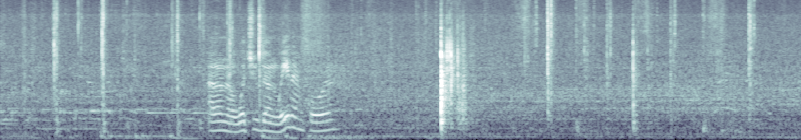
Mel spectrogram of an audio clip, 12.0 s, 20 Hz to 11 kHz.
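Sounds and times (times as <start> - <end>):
cards clicking on a table: 6.6 - 7.1, 7.8 - 11.4.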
